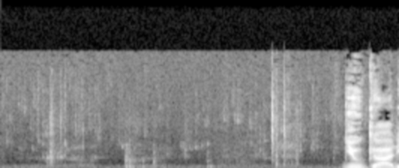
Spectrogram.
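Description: A plastic toy brick clicks onto another brick.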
